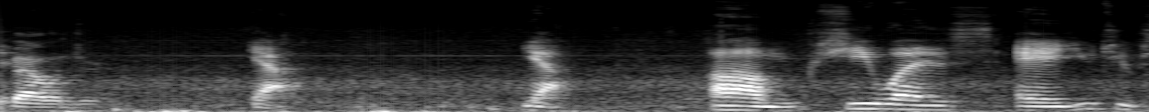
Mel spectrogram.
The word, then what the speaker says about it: Ballinger: YouTube star named Colleen Bollinger. Sorry if I mispronounced your name, Colleen. I got no issues with you. You meant to say Ballinger.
